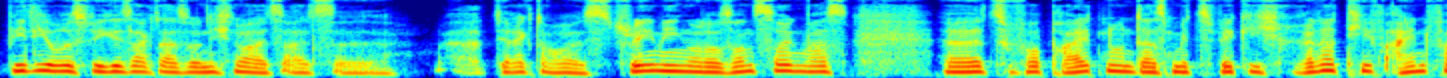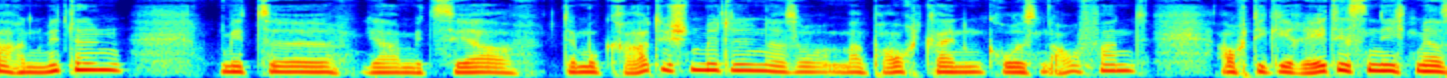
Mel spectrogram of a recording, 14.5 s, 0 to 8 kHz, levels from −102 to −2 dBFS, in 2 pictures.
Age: 50-69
